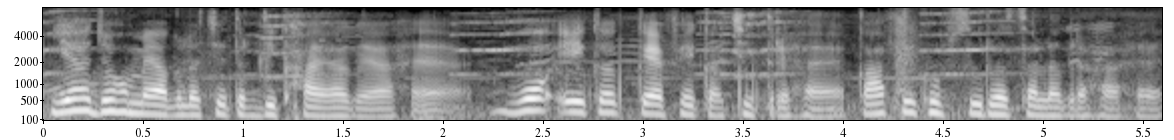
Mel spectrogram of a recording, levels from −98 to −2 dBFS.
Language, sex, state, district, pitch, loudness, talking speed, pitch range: Hindi, female, Chhattisgarh, Raipur, 195 Hz, -18 LUFS, 215 wpm, 165-235 Hz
